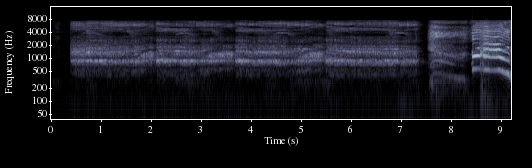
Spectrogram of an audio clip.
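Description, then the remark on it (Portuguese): Howler monkeys roar at intruding people in loud, sustained rasping bursts, several long waves of harsh, droning sound back to back, ending with a few shorter, wavering calls that rise and fall in pitch. The roar could be heard up to 5 kilometres away. “No momento, eles não esperavam que fossem os bugios.”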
